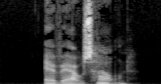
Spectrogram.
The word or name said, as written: erhvervshavn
